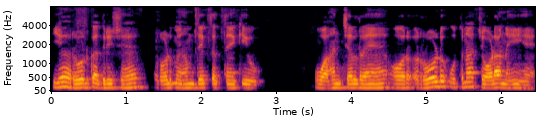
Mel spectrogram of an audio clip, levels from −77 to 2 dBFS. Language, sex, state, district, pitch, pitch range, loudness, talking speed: Hindi, male, Bihar, Supaul, 140 Hz, 135-145 Hz, -16 LUFS, 205 wpm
